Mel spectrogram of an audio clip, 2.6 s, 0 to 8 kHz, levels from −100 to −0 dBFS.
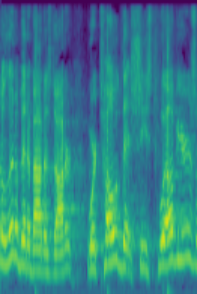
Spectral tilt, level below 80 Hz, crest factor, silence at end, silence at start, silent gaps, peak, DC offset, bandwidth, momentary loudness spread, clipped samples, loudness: -5 dB/octave; -62 dBFS; 14 dB; 0 s; 0 s; none; -4 dBFS; under 0.1%; 7.6 kHz; 8 LU; under 0.1%; -17 LUFS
